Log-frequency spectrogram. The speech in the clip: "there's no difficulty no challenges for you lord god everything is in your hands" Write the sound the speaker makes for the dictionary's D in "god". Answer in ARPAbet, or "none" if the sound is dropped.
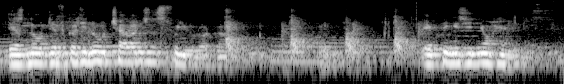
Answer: none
